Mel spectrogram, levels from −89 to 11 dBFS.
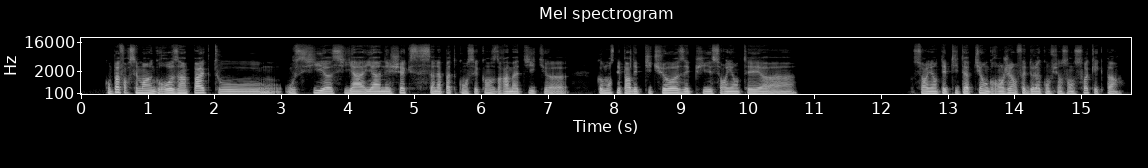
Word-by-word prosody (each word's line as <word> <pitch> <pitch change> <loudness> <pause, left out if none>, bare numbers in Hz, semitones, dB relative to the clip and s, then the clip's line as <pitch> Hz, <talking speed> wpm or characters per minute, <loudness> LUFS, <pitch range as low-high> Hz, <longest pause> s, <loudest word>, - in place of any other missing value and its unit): qui - - -10
ont - - 0
pas 185 - +7
forcément 150 -3 +1
un 135 - +3
gros 135 +3 +3
impact, 155 +4 +2
ou 115 -2 -2
ou 130 - -4
si, 150 +4 -2
heu, 125 - +3
s'il 120 +4 -7
y 130 - +3
a 125 0 +4
il 125 - +2
y 125 - +5
a 120 - +5
un 120 0 +3
échec, 120 +6 0
ç - - -8
ça 130 - -4
n'a 120 -1 +2
pas 140 - +1
de - - -7
conséquences 130 0 -4
dramatiques, 120 +2 -1
heu, - - -2 0.4
commencer 140 +1 +1
par 130 -3 +3
des 120 -2 +2
petites 115 +1 -10
choses 145 -2 +4
et 110 - +3
puis 115 +2 -3
s'orienter 120 +1 0
heu 120 +1 -2 1.8
s'orienter 120 0 +1
petit 130 0 -5
à 125 - +6
petit, - - -5
engranger, 125 +1 +1
en 135 - 0
fait, 145 +3 -1
de 125 -1 +1
la 115 - +2
confiance 120 -1 -5
en 120 - -2
soi, 155 +9 -3
quelque 120 -5 -7
part. 120 -1 -4
125 Hz, 190 wpm, -23 LUFS, 120-135 Hz, 1.8 s, pas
